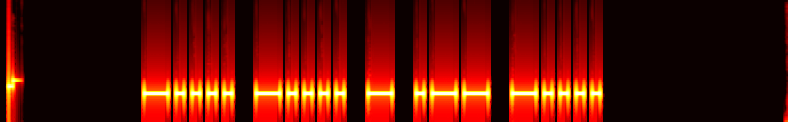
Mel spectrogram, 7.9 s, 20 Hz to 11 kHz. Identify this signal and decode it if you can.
Morse code, heard as a keyed tone, about 15 wpm, 700 Hz. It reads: 66TW6
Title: Five Challenging Letter-Number Combinations 15wpm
